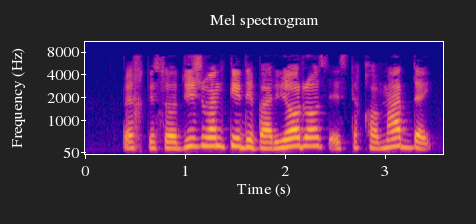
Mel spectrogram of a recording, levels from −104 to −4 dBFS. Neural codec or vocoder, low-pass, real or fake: none; 7.2 kHz; real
